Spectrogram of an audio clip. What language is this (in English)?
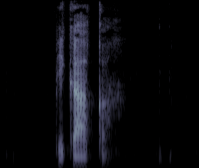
Central Yupik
